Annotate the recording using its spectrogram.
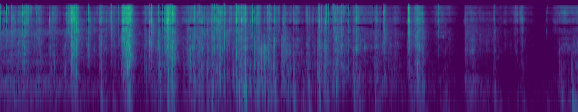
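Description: Match Attax trading-card pack wrapper being torn open and crinkled in the hands: a dense run of crackling and rustling, busiest in the first three seconds and thinning out near the end.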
